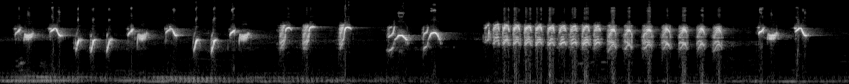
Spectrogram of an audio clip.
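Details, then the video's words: Cucak rante tutoring song for pet birds. Sharp high whistled notes, some dipping then rising, lead into a fast even stutter of repeated chirps. It ends with a few slurred whistles over a faint low hum early on. "Suara Burung Cucak Rante"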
